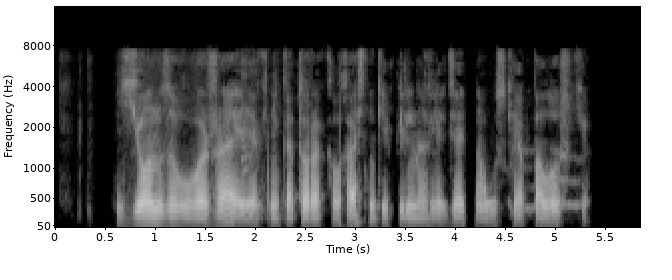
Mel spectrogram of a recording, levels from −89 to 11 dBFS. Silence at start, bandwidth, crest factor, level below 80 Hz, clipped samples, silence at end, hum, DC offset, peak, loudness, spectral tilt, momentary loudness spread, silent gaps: 0.6 s; 8 kHz; 20 dB; -60 dBFS; under 0.1%; 0.55 s; none; under 0.1%; -2 dBFS; -22 LUFS; -5 dB/octave; 11 LU; 4.13-4.18 s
